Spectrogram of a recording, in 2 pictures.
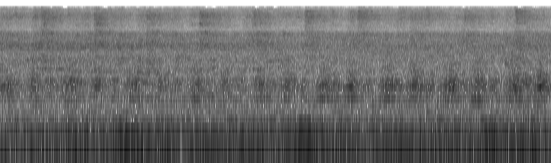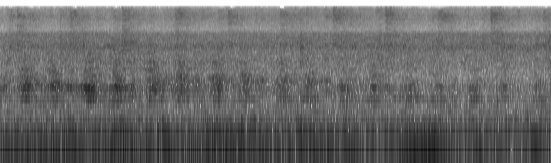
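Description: Mechanical rumble and clatter of a funfair children's roundabout turning, within the general noise of the fair, swelling into a louder rumble about seven seconds in.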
